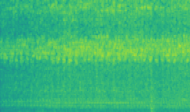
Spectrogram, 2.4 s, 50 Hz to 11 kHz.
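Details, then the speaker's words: 2003 Jeep Liberty Sport idling with battery light on, hood propped open; thin steady whine from the alternator, suspected alternator charging issue, corrosion found on battery terminal. "Keep this thing up, and I actually can hear the alternator kind of whining"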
